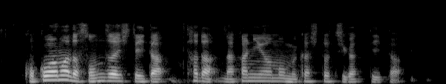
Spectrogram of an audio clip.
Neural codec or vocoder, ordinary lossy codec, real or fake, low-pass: none; Opus, 16 kbps; real; 7.2 kHz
